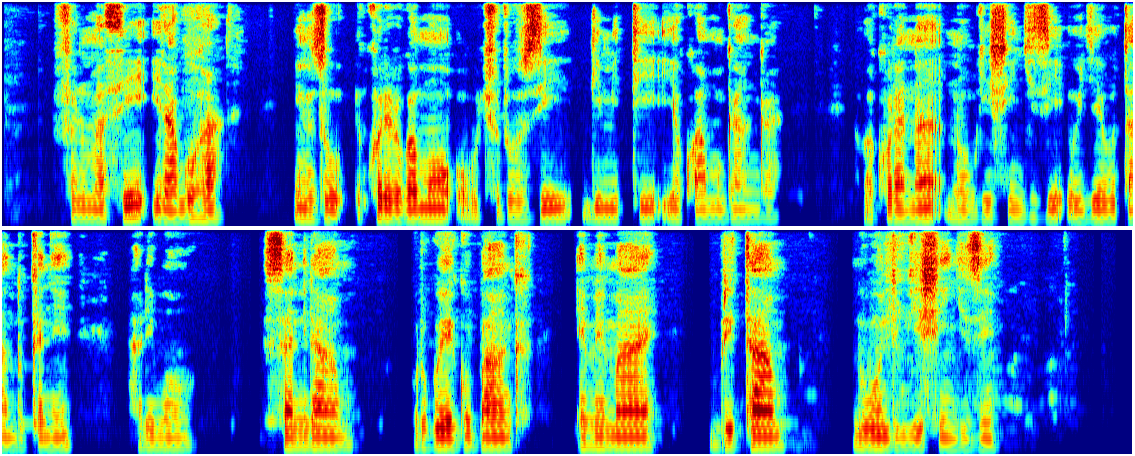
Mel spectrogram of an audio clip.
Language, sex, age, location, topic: Kinyarwanda, male, 18-24, Kigali, health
